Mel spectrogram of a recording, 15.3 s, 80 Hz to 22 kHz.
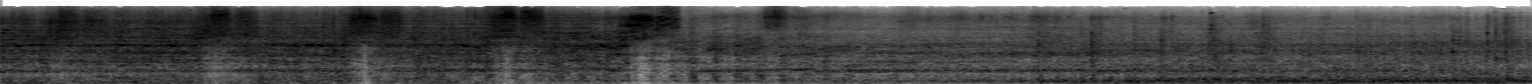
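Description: Passenger train of LNER A4 Pacific steam locomotive 60009 coasting into the station tender-first, then its coaches rolling past, wheels clicking over the rail joints. The train slows as it arrives.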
